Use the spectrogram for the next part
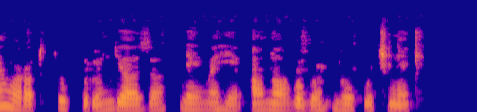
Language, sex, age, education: Igbo, male, 15-29, tertiary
